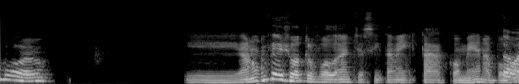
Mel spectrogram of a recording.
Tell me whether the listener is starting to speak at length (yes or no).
yes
